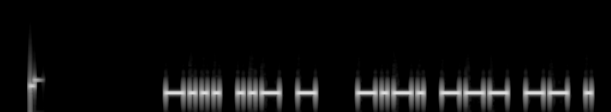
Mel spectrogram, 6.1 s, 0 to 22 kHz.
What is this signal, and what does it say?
Morse code, heard as a keyed tone, about 20 wpm, 700 Hz. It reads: BUT COME
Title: Sentences from Top 1000 Words - Review Part 6 - 20wpm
